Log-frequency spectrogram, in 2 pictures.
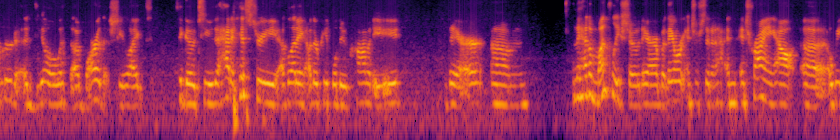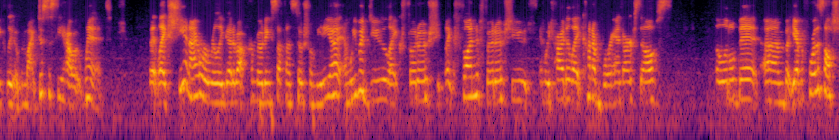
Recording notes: I sit down on Zoom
